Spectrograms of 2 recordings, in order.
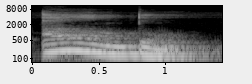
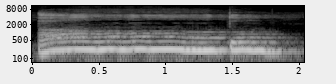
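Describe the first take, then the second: First: The nasal concealment is brief and light. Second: The nasal concealment is drawn out and exaggerated. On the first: The speaker calls it right. "tapi cukup antum" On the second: The speaker calls it wrong. "nggak jauh, nggak gini. Antum tidak"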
